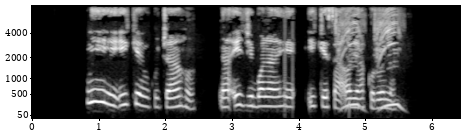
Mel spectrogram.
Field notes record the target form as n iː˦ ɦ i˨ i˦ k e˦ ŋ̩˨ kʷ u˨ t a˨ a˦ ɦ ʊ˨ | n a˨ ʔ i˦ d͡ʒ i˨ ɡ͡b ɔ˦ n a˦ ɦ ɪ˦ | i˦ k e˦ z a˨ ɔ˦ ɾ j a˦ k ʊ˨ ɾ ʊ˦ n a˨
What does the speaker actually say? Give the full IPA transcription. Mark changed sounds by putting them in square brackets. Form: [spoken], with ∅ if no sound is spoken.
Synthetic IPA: n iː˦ ɦ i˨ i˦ k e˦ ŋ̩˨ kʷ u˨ [t͡ʃ] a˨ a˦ ɦ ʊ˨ | n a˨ ʔ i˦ d͡ʒ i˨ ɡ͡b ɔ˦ n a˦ ɦ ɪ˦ | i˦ k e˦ [s] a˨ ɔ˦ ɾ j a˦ k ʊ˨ ɾ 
